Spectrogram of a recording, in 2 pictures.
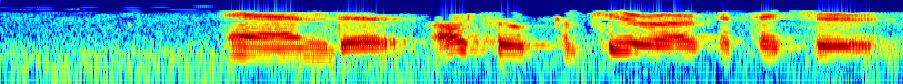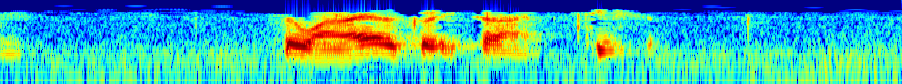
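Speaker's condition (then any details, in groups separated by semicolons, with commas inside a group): Stroke affecting throat muscles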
